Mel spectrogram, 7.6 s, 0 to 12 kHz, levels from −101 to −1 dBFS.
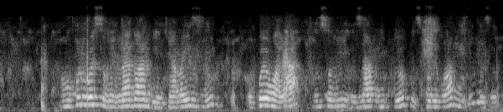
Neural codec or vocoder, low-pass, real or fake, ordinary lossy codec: codec, 16 kHz, 4.8 kbps, FACodec; 7.2 kHz; fake; Opus, 24 kbps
